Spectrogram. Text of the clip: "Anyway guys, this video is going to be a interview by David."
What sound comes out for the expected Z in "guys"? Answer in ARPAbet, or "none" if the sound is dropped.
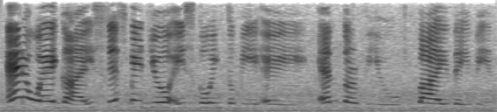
S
